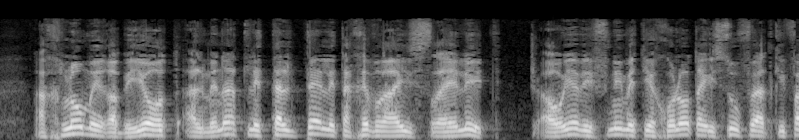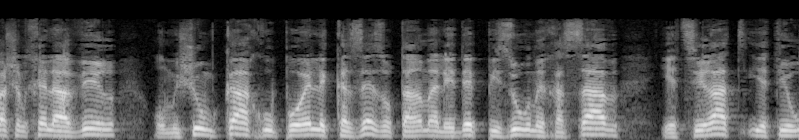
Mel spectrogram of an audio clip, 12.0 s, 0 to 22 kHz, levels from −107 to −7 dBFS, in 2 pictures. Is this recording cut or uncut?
cut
